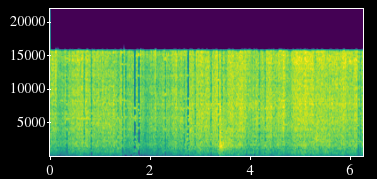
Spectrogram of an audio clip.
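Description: Robotic MIG welding arc crackling steadily as the robot's wire-fed torch lays a weld, a dense, continuous spatter crackle.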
